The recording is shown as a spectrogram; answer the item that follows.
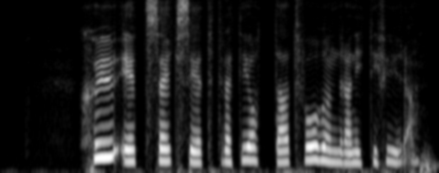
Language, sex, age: Swedish, female, 42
